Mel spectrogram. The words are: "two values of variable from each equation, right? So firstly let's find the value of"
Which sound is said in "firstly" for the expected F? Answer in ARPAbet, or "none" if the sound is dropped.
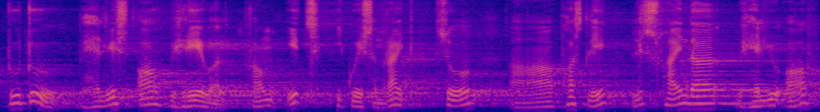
P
